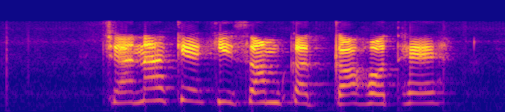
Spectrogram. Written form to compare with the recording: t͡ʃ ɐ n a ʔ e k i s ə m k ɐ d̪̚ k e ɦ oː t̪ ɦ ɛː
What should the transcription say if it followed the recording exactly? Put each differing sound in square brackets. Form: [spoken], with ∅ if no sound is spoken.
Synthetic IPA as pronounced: t͡ʃ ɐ n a [k] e k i s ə m k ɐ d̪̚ k [a] ɦ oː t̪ ɦ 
